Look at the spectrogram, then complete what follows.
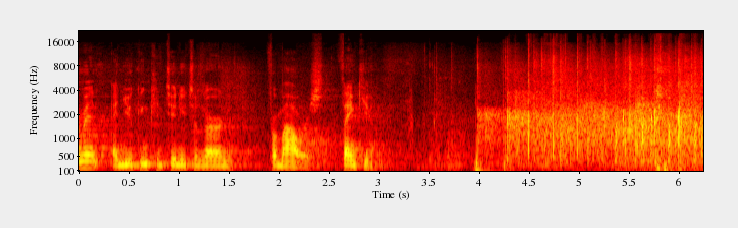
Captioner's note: applause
